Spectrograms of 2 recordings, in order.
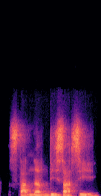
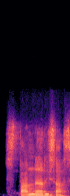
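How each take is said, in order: First: There is a d sound before the ending. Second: There is no d sound before the ending. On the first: This is the standard form. The speaker calls it right. "yang baku itu adalah ini standardisasi" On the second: This form is easier to say but non-standard. The speaker calls it wrong. "lebih mudah diucapkan"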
